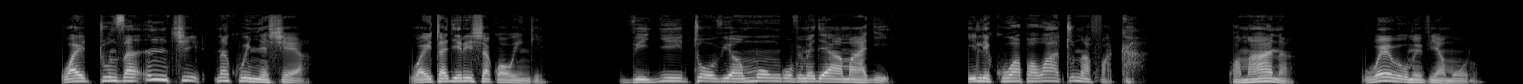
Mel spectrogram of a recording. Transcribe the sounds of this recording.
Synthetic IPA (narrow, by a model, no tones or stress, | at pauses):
wʔaitunzaɲ̩t͡ʃinakuiɲɛʃɛa̰ | waitaʄiɾiʃakwawiŋɡḭ | viʄitɔvjamuŋɡuvimɛʄaːmaʄi | ilikuwapawatunafa̰ka | kwa̰maːna̰ | wɛwɛumɛvia̰mṵɾṵ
